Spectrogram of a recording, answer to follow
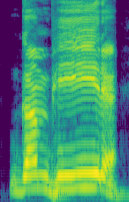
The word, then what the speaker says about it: गंभीर: मन ड ल मंडल गम भी र तो मिलके बन जाएगा गंभीर इस शब्द के अंदर भी अपन आधा मा का उच्चारण कराए सुन द र सुंदर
